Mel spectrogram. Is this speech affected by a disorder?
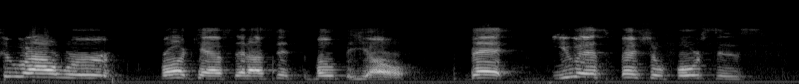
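Yes: cerebral palsy; mobility affected, previously off feet.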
